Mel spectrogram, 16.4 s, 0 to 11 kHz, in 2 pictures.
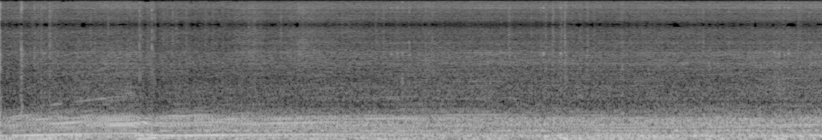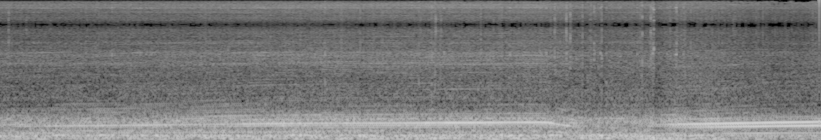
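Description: Volkswagen Golf GTI Mk6's turbocharged four-cylinder engine heard from inside the cabin, accelerating under a steady road rumble. The engine note climbs and drops at an upshift about a second and a half in. It then climbs slowly, drops at another upshift near the end, and starts climbing again.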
